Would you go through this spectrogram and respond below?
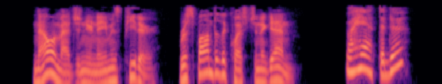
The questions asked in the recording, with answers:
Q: Respond to the question again.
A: Jeg heter Peter.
